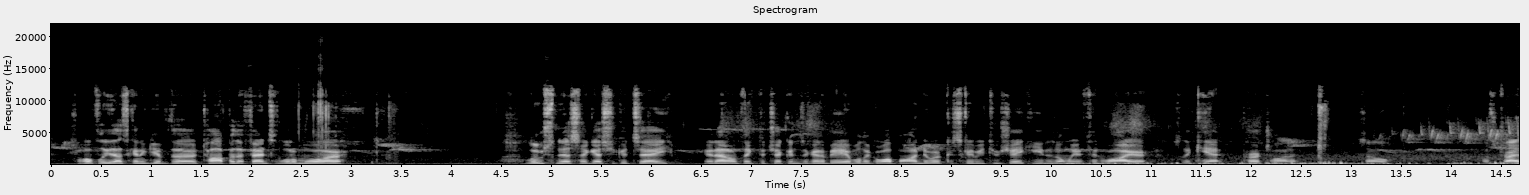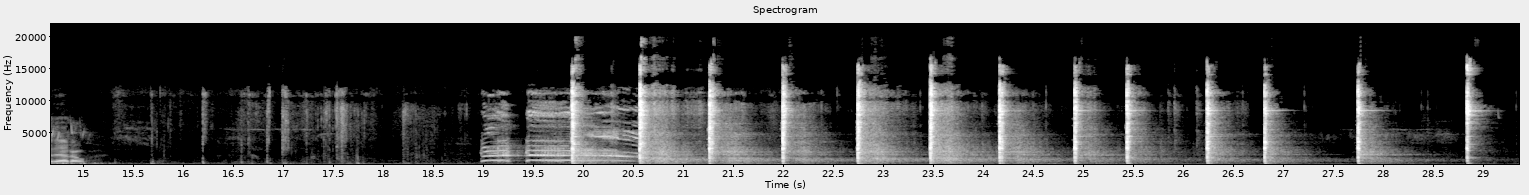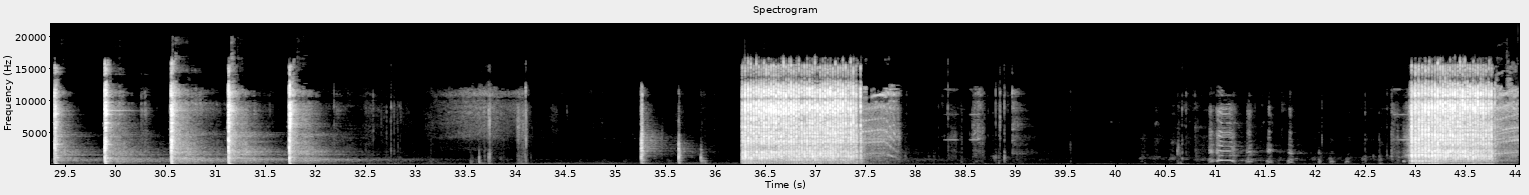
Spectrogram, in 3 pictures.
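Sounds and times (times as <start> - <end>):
post driver striking metal post: 19.9 - 32.8, 35.3 - 37.8, 42.9 - 44.0.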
